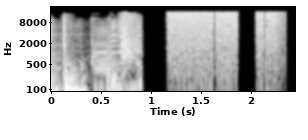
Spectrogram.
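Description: Background music with a heavy beat cuts off about a second in. After a short gap comes a burst of TV-style static hiss, a glitch transition effect, broken by a brief dropout near the end.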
